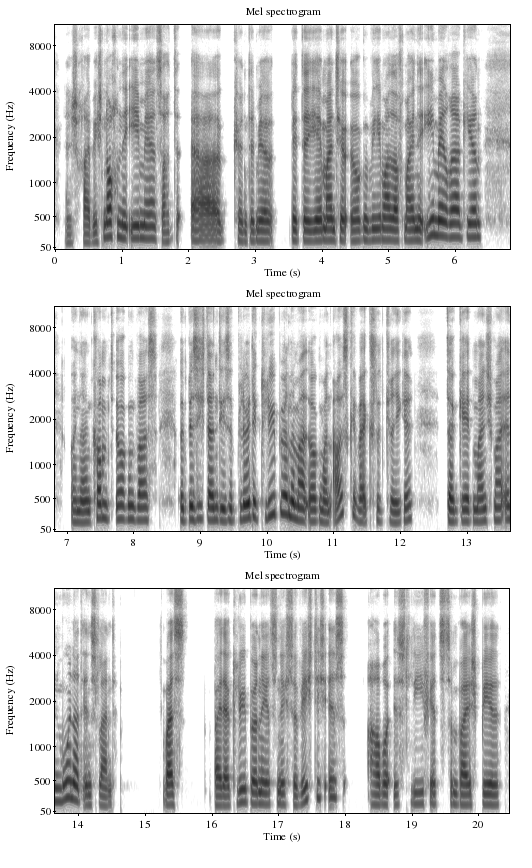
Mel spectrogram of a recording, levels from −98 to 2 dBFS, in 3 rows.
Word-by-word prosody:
Dann 120 0 -11
schreibe 125 +1 -4
ich 135 - -5
noch 205 +1 +5
'ne 190 -3 +2
E-Mail, 180 -1 +1
sagt: 135 0 -6 0.2
„Äh, 75 - +2 0.2
könnte 145 0 -4
mir 145 -1 0 0.2
bitte 150 -1 +1
jemand 150 +1 +4
hier 155 - +1
irgendwie 160 +2 -1
mal 160 -1 +3
auf 150 0 +2
meine 155 0 +2
E-Mail 225 0 +4
reagieren?“ 200 0 +1 0.6
Und 160 0 -2
dann 155 0 +2
kommt 210 0 0
irgendwas. 195 - 0 0.3
Und 180 - 0
bis 195 -1 +3
ich 205 0 -5
dann 185 -1 +4
diese 180 0 0
blöde 210 +5 +5
Glühbirne 260 +3 +2
mal 185 -4 +3
irgendwann 170 -2 +1
ausgewechselt 175 - -3
kriege, 160 +5 -2 0.5
dann 165 -2 +3
geht 170 0 0
manchmal 175 +2 -1
'n 195 - -1
Monat 225 0 +2
ins 145 +1 -3
Land. 135 -2 -4 0.7
Was 150 -1 +2 0.4
bei 140 - +3
der 135 0 +2
Glühbirne 165 0 0
jetzt 155 0 -2
nicht 155 0 -2
so 140 - -4
wichtig 240 - -3
ist, 255 - -3 0.3
aber 150 0 0
es 150 +2 -7
lief 165 +1 -7
jetzt 155 - -4
zum 155 0 -5
Beispiel 150 0 +1
165 Hz, 165 wpm, -23 LUFS, 150-195 Hz, 0.7 s, noch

